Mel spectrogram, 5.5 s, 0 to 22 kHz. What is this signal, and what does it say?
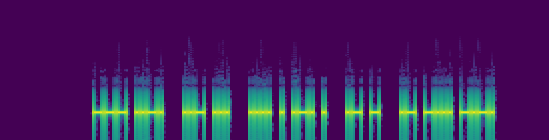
Morse code, heard as a keyed tone, about 40 wpm, 700 Hz. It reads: OF US HERE AT ABC
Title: Sets of 5 Words 40wpm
